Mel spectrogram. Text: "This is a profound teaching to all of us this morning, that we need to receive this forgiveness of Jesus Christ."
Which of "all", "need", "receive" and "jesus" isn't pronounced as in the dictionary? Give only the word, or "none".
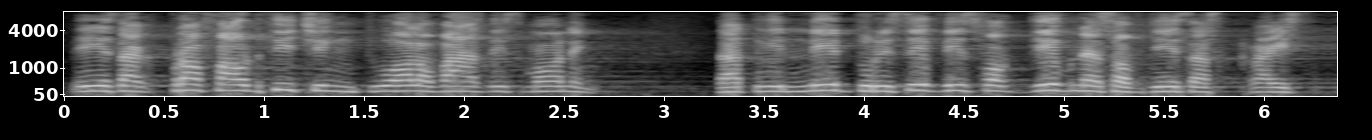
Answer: jesus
